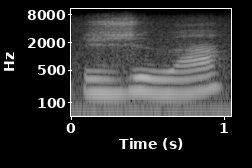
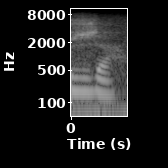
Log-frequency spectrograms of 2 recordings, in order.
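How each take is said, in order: First: The two sounds are said separately. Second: The two sounds are blended into one syllable. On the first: The speaker calls it wrong. "il est important de ne pas lire je a" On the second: The speaker calls it right. "mais plutôt ja"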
